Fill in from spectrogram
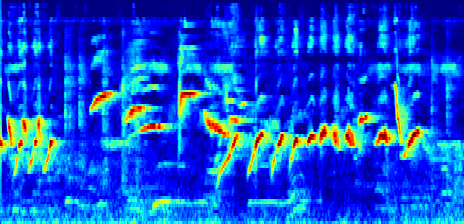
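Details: Caged white-rumped shama singing a varied song used as a lure to get other birds singing: whistled downslurs, rising sweeps and a fast rippling trill of repeated notes, loud and close.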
